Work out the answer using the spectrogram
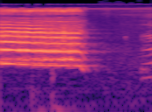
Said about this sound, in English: That's a goat. So that was a goat. That was a real live goat.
